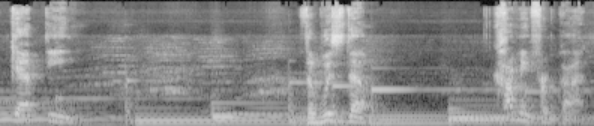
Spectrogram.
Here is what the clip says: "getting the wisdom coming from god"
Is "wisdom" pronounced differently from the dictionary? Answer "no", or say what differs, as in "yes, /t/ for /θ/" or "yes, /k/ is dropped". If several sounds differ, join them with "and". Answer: no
